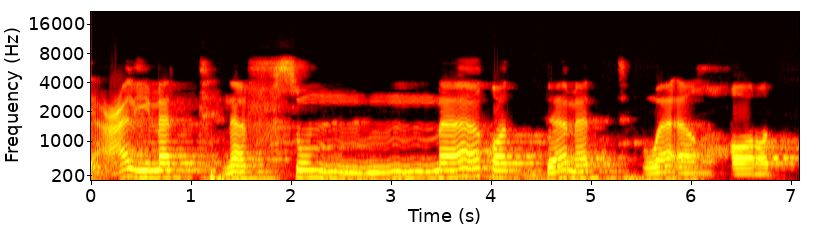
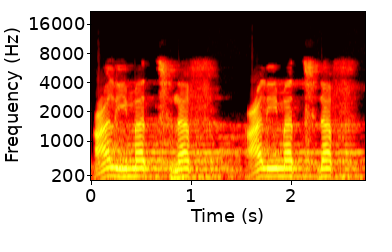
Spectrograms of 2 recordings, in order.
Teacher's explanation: diberikan kelonggaran untuk memberikan sifat hames pada huruf ta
